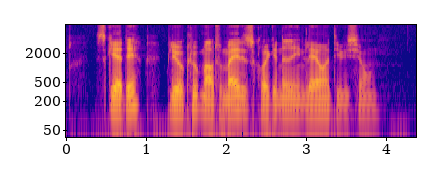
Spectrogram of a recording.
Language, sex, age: Danish, male, 27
